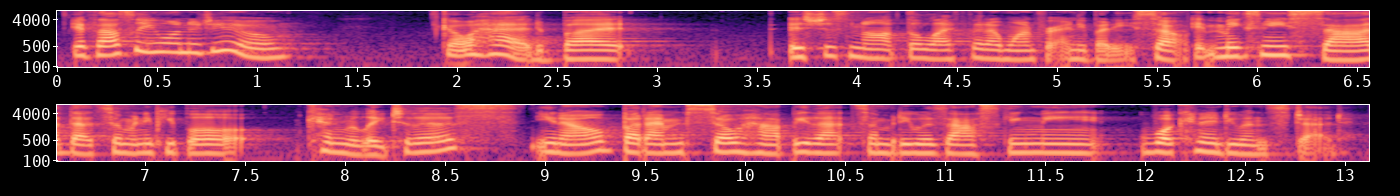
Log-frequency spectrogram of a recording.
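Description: Chatty gravelly-voiced young woman podcaster. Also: mid-range voice. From Costa Rica. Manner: chatty, candid, swears freely. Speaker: podcast host. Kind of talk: casual solo podcast chat. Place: her apartment.

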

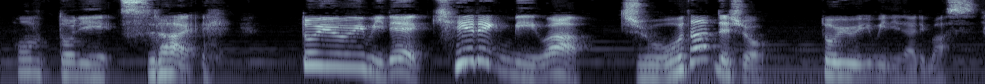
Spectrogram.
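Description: Bright lively woman teacher, drills words over and over, faint music under her. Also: mid-range voice. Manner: animated, drilling example words with exaggerated repetition. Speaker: English teacher hosting a podcast. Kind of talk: podcast lesson on English pronunciation.

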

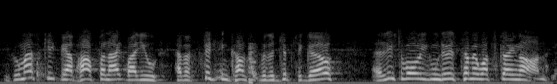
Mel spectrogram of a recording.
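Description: Doctor Watson, high and flustered. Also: male voice, rapid-fire, a little hiss or hum. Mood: flustered, narrating. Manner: exasperated, bluff, stammering. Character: loyal, flustered male doctor companion. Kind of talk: 1940s radio acting. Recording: muffled old radio broadcast.

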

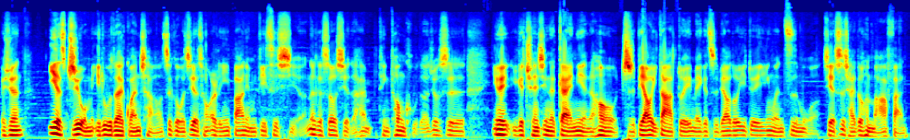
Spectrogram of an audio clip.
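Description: A man's voice: low-pitched, steady tone, fast. A man with a Taiwanese accent hosting a conversational podcast like a public radio host, addressing listeners and explaining. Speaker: host, magazine editor-in-chief.

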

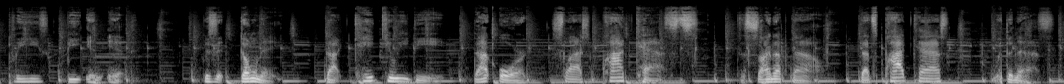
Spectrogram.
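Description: A man's voice: medium pitch, very animated, slow, music in the background. A man, a podcast host, reading a station promo in a playful, upbeat way.

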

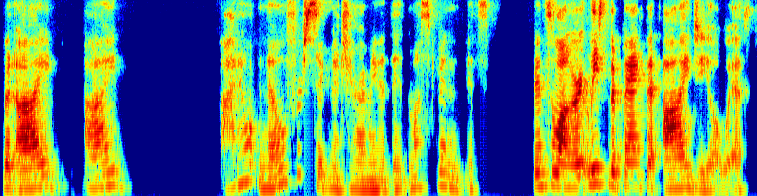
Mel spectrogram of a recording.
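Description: Low-voiced Canadian woman hosting. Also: moderate pace. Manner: chatty, animated storytelling with repeated restarts. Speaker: podcast host. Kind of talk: casual interview.

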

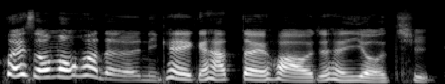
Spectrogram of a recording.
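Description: Woman co-host, quick and animated, a bouncy voice for casual chat. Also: fairly high pitch, dry recording, clean studio sound. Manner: animated, eager storyteller. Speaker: podcast co-host.

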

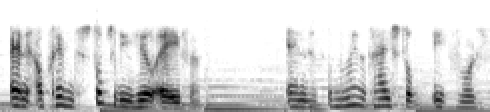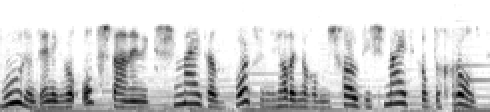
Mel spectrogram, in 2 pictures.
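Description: A woman giving a personal account in a reflective, halting way. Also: on the low side, animated. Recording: narrow radio-broadcast sound, faint music.

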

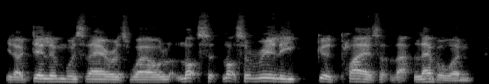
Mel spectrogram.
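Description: A man's voice: mid-range voice, normal speed, a bit bright. A man hosting a podcast interview in a chatty, casual way. He strings out long, rambling questions with many restarts and fillers. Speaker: podcast host.

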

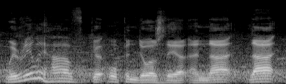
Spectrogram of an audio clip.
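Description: A man's voice: mid-range voice, animated, normal speed. A man with a Scottish accent, a farmer and union chair, talking plainly and earnestly in an interview. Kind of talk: casual interview. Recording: crowd chatter behind.

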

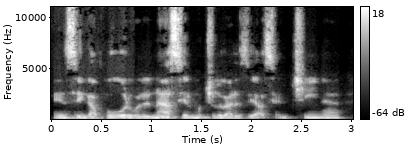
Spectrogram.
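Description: A middle-aged man, a podcast guest telling a story in a lively way and acting out the voices in it. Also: on the low side, brisk, husky. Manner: animated storyteller, acts out quoted dialogue. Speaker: podcast guest, entrepreneur and speaker. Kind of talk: casual storytelling chat.

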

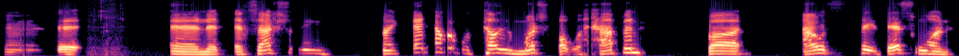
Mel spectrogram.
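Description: A man co-hosting a podcast, chatting casually about sports, halting and restarting his sentences often. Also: fairly high pitch, expressive, sharp tone, no room sound, dull audio. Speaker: podcast co-host.

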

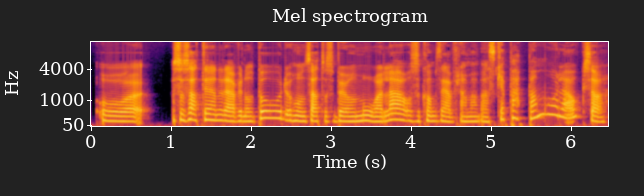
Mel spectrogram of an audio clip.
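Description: A woman in her thirties with a slightly low-pitched voice talks in a relaxed podcast chat. She tells a family story with energy and jumps into the voices of the people in it. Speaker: podcast co-host. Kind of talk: casual chat.

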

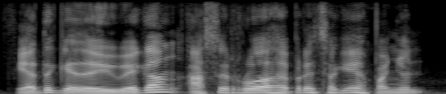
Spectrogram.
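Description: Fast-talking joking man, dry sound. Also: fairly high pitch, smooth, dry recording. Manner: joking, teasing banter. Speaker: podcast co-host. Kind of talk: casual chat.

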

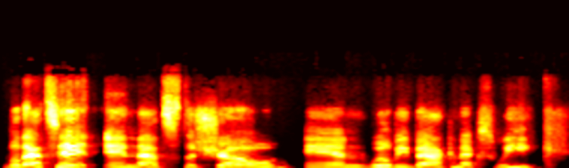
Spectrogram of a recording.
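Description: A woman's voice: high-pitched, measured pace, a bit bright, dry recording, studio quality. A woman co-hosting a podcast in a casual, playful, bantering way. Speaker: podcast co-host.

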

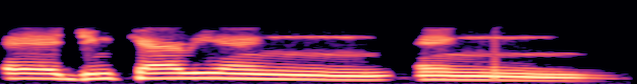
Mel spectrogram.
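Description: A man's voice: medium pitch, very slow. Man telling a story, tinny. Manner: animated, mixes English phrases, acts out voices. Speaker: storyteller guest. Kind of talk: casual podcast storytelling. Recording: tinny phone-like dry sound.

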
